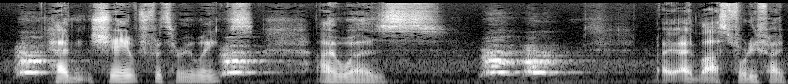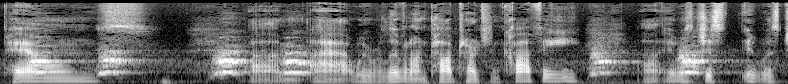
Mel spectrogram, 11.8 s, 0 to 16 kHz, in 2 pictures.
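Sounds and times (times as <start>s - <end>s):
dog barking sharply: 0.1s - 0.6s, 1.6s - 2.1s, 3.6s - 4.4s, 6.1s - 8.4s, 10.3s - 11.4s
speech: 0.4s - 3.4s, 5.0s - 6.8s, 7.8s - 11.8s
breathy hiss: 1.9s - 2.4s.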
